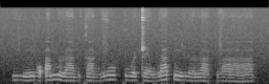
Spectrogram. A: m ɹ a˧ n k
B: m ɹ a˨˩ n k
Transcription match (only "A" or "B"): B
